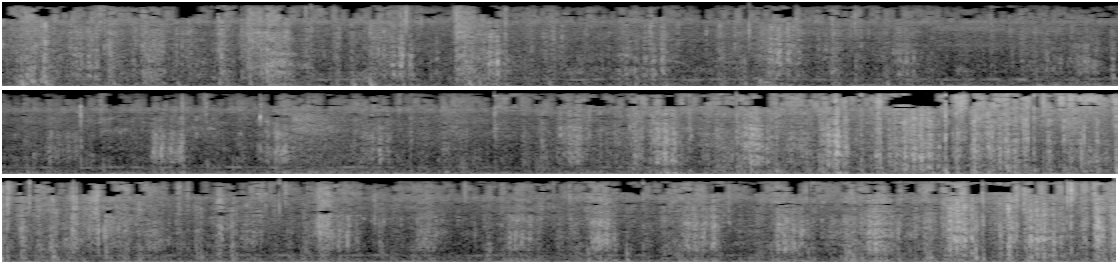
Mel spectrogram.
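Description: Hoofbeats of a horse cantering on sandy ground, an irregular run of thuds over a steady low rumble.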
